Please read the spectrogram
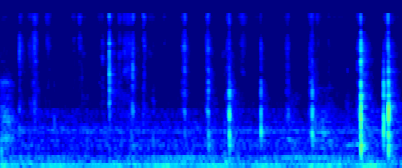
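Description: Faint rustling and light clicks of paper strips and small craft tools being handled on a cutting mat, with two sharper clicks near the end.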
